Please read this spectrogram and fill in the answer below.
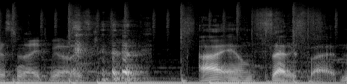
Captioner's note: laughs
